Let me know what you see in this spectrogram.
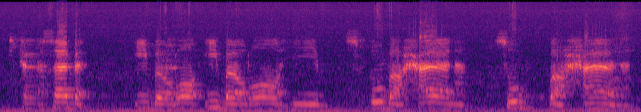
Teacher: jadi pantulannya ini adalah condong ke harokat fathah. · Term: qalqalah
